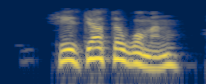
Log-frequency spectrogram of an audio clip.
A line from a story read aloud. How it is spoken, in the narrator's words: he said, quite loudly and calmly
